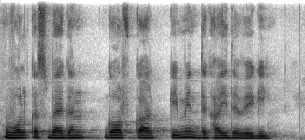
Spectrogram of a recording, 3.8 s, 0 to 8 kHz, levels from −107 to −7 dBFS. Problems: none marked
